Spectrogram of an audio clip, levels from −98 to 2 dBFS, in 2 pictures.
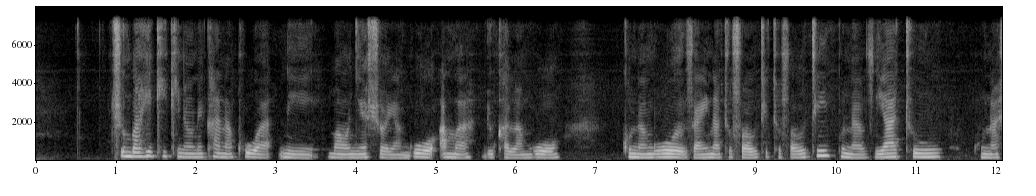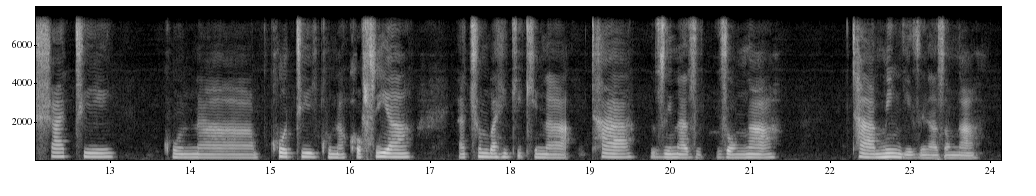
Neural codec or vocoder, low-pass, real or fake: codec, 44.1 kHz, 7.8 kbps, Pupu-Codec; 7.2 kHz; fake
